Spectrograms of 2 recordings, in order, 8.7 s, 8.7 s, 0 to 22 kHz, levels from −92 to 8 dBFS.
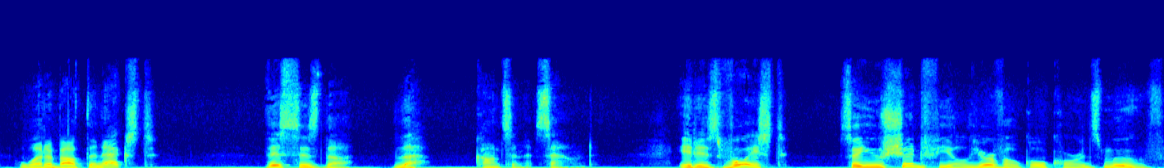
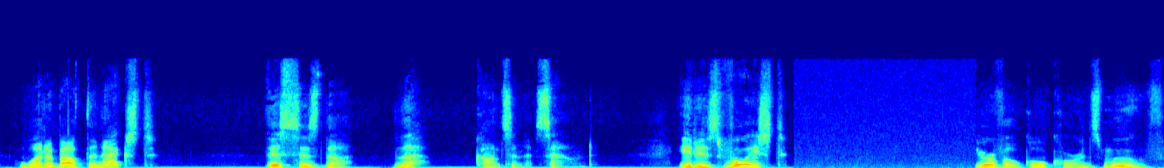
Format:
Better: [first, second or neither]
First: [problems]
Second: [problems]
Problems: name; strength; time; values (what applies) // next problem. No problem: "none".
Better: first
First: none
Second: audio cutting out; at 6 s for 1.5 s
